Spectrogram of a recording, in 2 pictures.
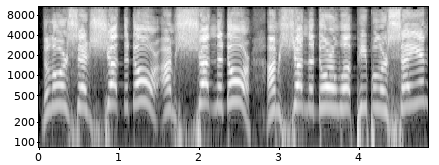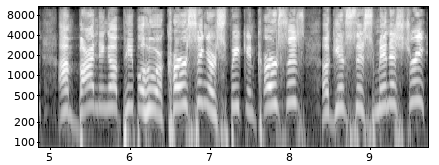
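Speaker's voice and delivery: loud, high, driving sermon; full-force preaching. Acted. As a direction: preach it out to fill the room.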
